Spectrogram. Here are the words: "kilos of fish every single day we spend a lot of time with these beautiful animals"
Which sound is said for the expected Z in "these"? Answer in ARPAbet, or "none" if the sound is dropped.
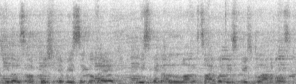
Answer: Z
